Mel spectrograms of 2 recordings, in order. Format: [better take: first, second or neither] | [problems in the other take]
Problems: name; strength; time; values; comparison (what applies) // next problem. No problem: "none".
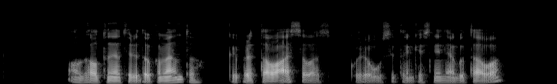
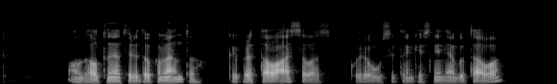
second | noise reduction (neural mask model DeepFilterNet 3)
